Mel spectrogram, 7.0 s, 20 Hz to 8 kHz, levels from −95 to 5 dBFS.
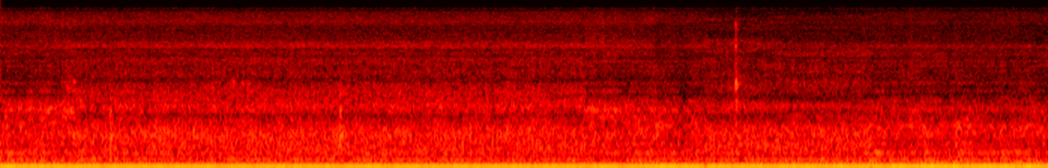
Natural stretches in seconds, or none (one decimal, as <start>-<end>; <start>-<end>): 0.5-3.9; 4.7-5.8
